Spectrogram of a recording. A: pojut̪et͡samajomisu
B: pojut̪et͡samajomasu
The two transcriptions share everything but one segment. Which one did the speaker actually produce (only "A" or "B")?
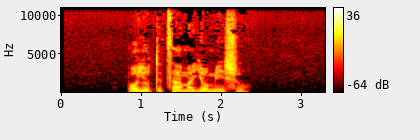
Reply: A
